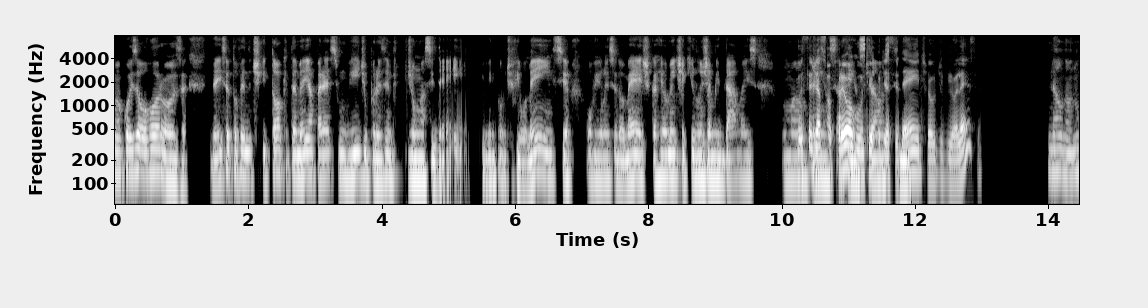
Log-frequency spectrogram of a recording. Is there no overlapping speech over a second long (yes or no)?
no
